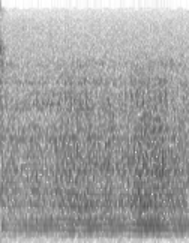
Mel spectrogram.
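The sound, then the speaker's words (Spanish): A car engine hums steadily and grows slightly louder toward the end, as if drawing nearer. A low droning rumble runs throughout with no voices. “Tiene un auto. Le pediré que me lleve al poblado más próximo.”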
